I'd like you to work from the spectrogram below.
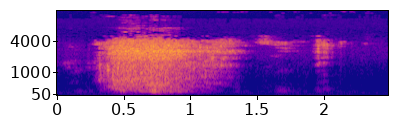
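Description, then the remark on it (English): A big splash as a person drops down into shallow water only waist-deep, a second of churning spray, then two short smaller sloshes as the water settles. No voices. “You drop down there first. I don't know how deep the water is.”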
